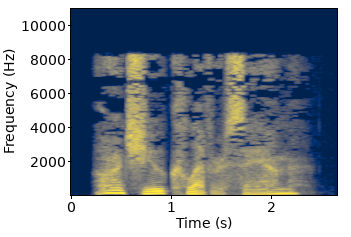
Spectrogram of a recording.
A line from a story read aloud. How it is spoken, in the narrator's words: Drake whispered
